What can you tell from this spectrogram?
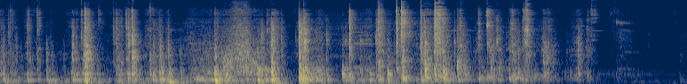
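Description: Irregular knocking, clicking and clattering of small kitchen appliances and their cords being handled and shifted about in a cupboard; it stops about six seconds in.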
